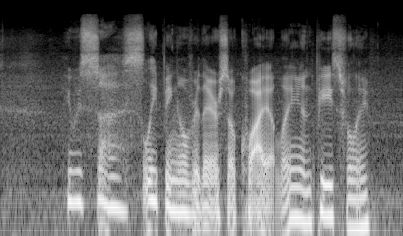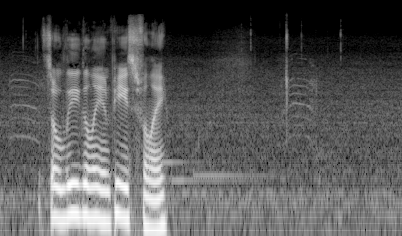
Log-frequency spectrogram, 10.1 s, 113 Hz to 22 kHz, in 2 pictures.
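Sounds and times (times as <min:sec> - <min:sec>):
speech: 0:00.8 - 0:04.8, 0:05.6 - 0:07.2
cat meowing: 0:08.6 - 0:09.1.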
